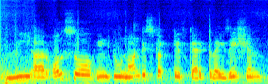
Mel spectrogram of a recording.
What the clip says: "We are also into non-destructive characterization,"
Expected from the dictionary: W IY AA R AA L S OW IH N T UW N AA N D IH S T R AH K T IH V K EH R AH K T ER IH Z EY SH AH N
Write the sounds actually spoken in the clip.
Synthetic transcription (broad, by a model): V IY AA R AA L S OW IH N T UW N AA N D IH S T R AH K T IH V K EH R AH K T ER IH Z EY SH AH N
